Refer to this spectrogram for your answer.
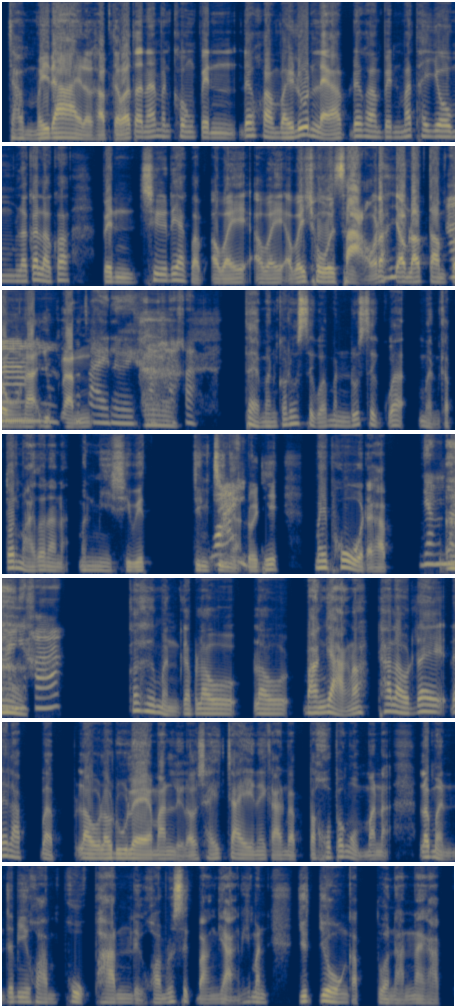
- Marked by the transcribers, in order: none
- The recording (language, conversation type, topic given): Thai, podcast, มีวิธีง่ายๆ อะไรบ้างที่ช่วยให้เราใกล้ชิดกับธรรมชาติมากขึ้น?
